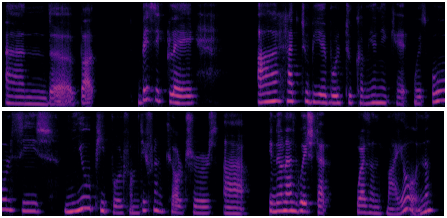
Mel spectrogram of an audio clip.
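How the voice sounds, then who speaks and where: A woman from France with a French accent, a native French speaker talking in English as a guest, thoughtful and pausing often to find the right words. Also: mid-range voice, a little mellow. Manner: thoughtful, pauses to search for words. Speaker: guest, communication specialist. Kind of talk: interview conversation.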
